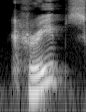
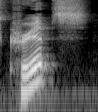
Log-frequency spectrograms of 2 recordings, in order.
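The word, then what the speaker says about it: Krieps: oh we gotta watch this kid uh Vicky creeps Crips uh it's spelled k-r-i-e-p-s she plays Alma Daniel Day Lewis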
